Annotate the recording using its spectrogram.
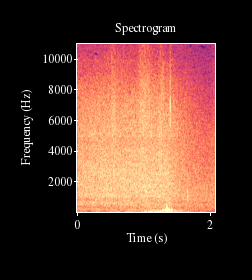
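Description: Steady rushing of a small creek waterfall, with a brief low buffet of wind on the microphone about a second in.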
